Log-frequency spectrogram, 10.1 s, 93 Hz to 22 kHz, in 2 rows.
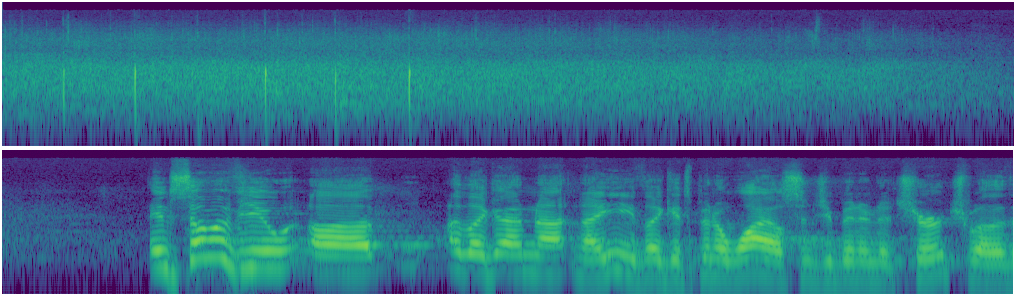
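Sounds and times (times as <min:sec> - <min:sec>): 
sharp individual claps: 0:00.0 - 0:05.0
audience applause in a church: 0:00.0 - 0:05.1
speech: 0:05.8 - 0:10.1.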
